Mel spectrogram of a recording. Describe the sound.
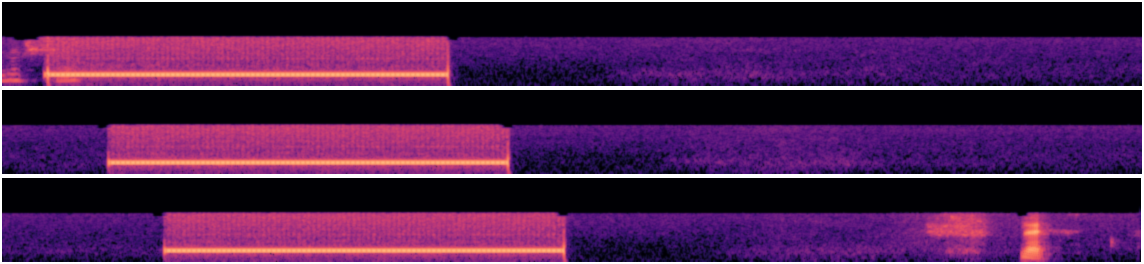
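A telephone line tone heard while a call is transferred: three long, steady, single-pitched beeps of about two seconds each, separated by roughly four-second silences, followed by a brief voice at the very end.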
